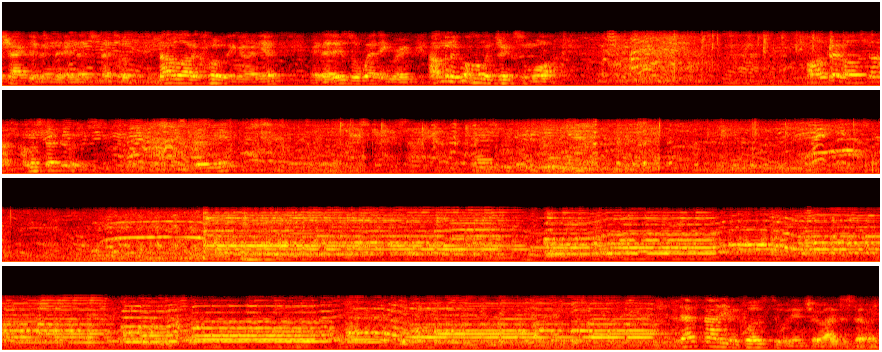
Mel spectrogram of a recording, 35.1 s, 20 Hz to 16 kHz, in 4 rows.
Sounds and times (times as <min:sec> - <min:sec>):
Speech: 0:00.0 - 0:05.7, 0:08.0 - 0:14.2, 0:33.1 - 0:35.1.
